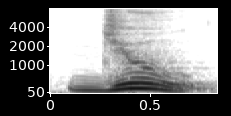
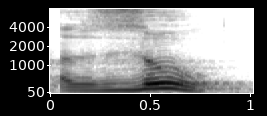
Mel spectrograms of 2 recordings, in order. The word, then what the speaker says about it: zoo: Another common mispronunciation is Jew for zoo. Zoo is often mispronounced as Jew.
